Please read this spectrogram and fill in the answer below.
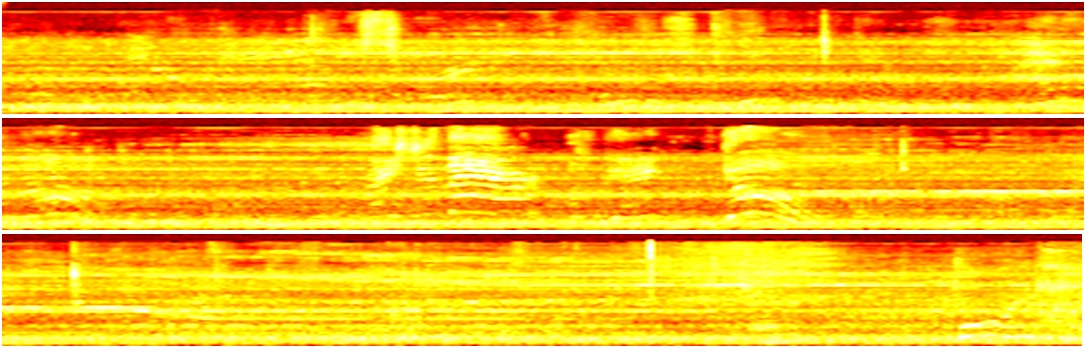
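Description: Submarine ride's onboard soundtrack: underwater-themed music and sound effects over a steady low rumble. A quick run of up-and-down chirps comes about eight seconds in.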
